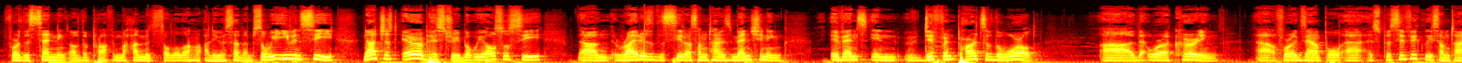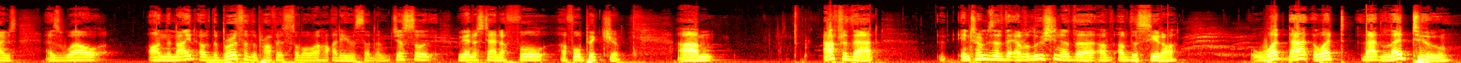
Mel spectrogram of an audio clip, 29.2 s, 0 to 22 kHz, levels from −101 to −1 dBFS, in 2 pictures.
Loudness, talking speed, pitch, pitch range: -18 LUFS, 185 wpm, 140 Hz, 130-160 Hz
